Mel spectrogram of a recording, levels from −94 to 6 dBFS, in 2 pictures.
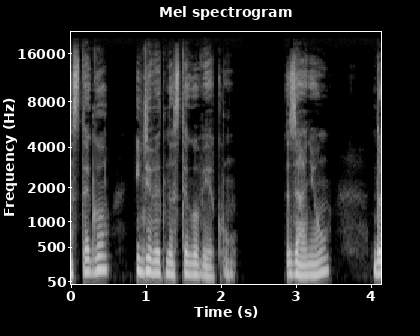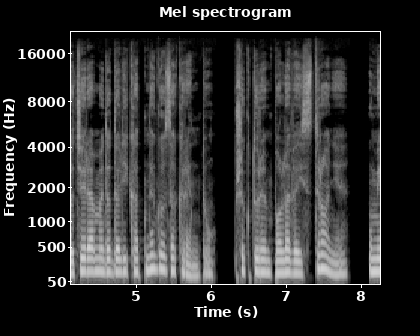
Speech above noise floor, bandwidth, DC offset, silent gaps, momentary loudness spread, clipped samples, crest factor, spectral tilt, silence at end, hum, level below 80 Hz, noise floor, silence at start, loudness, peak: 41 dB; 19 kHz; under 0.1%; 2.30-2.84 s, 6.08-6.29 s, 7.86-8.07 s; 11 LU; under 0.1%; 18 dB; -5.5 dB/octave; 0 s; none; -62 dBFS; -61 dBFS; 0 s; -21 LUFS; -2 dBFS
